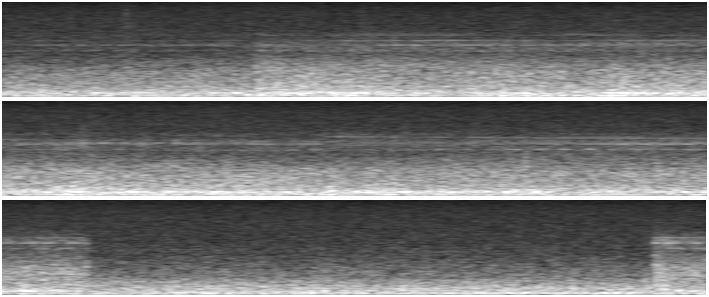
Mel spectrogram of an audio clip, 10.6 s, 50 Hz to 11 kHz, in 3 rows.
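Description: A six-engined B-47 Stratojet jet bomber taking off, a loud steady broadband jet roar that holds throughout with a faint high whine that drops out near the end, with no voices.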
